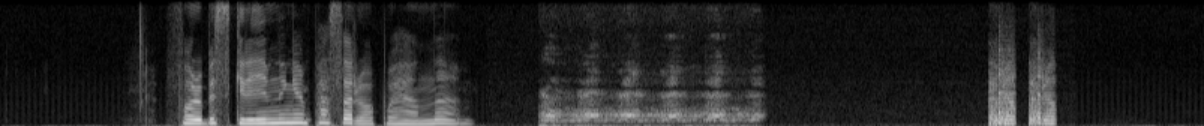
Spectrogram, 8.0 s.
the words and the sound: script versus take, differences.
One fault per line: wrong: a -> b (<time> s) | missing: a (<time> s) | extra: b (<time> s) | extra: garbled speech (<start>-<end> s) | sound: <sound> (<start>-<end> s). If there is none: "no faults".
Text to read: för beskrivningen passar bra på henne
sound: bark (3.6-5.1 s)
sound: laugh (6.6-7.0 s)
